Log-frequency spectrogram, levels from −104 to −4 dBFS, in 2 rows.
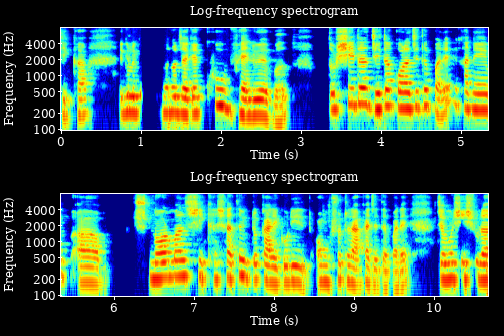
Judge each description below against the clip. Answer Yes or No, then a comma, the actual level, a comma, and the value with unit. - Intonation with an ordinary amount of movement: Yes, average, 4.0 semitones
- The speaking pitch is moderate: No, high, 200 Hz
